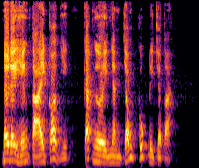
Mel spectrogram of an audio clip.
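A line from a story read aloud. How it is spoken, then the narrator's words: Cold, impatient. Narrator (Vietnamese): Mỹ thiếu niên sớm đã hết kiên nhẫn, lạnh lùng nói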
